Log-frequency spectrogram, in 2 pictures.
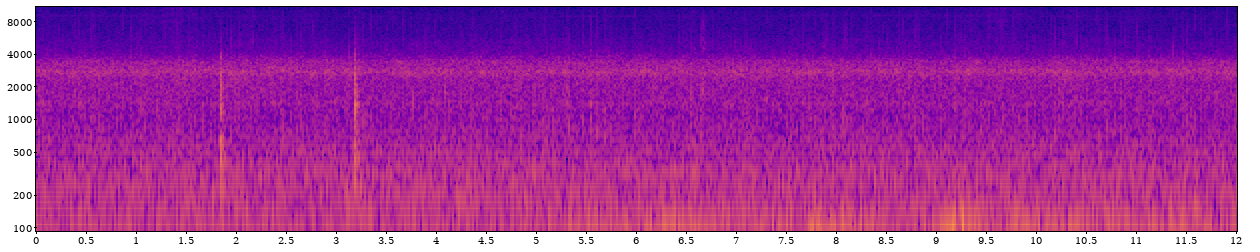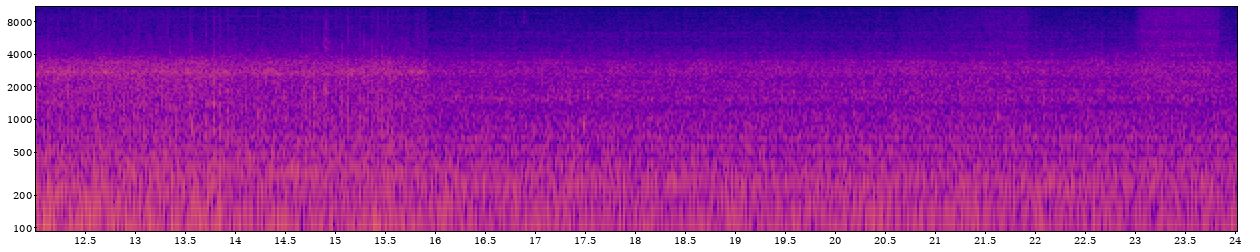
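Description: Steady rain with a high hiss that eases about two-thirds of the way through. Two sharp clicks a couple of seconds in and two low thumps near the middle.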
